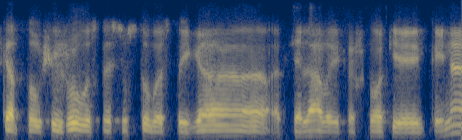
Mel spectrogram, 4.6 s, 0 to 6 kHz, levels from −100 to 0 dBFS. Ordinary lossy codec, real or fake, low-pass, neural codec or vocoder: Opus, 16 kbps; fake; 5.4 kHz; codec, 16 kHz, 2 kbps, X-Codec, HuBERT features, trained on balanced general audio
